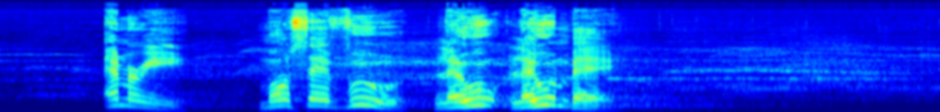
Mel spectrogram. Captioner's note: audience cheering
